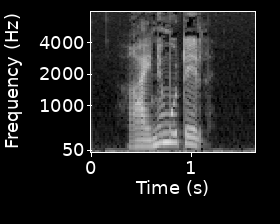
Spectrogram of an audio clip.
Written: regnemodel

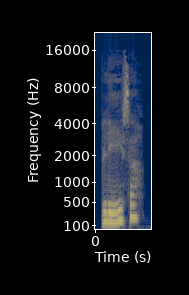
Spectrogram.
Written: BLAZER

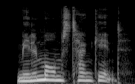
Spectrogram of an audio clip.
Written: mellemrumstangent

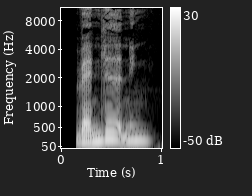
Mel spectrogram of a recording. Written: vandladning

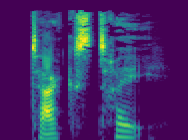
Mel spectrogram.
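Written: takstræ

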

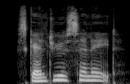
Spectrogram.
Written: skaldyrssalat

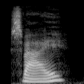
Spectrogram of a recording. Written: svaje

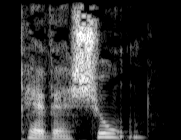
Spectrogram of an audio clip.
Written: perversion

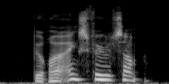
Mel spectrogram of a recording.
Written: berøringsfølsom

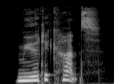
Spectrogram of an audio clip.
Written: myrtekrans

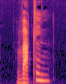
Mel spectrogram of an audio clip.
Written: vaklen

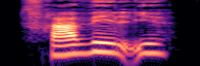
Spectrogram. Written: fravælge

